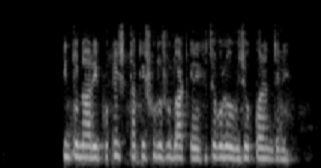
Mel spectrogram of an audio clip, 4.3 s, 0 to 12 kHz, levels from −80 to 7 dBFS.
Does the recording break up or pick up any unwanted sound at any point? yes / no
yes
